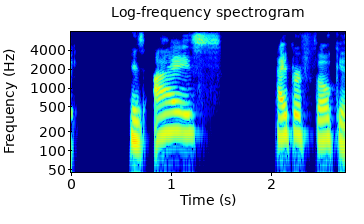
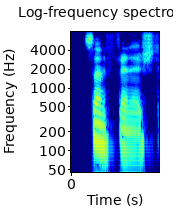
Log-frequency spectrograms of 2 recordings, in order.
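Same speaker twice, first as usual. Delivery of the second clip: usual speaking voice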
